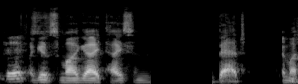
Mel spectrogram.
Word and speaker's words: Bagent: Against my guy, Tyson Badgett. Am I saying that correctly? Am I pronouncing that correctly? Bagent.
